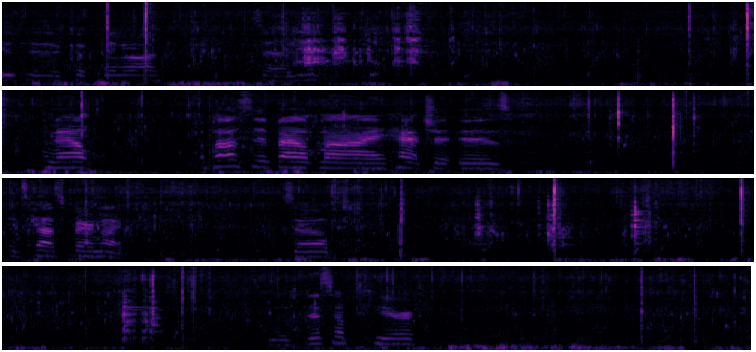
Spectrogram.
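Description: A small wood fire crackles.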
